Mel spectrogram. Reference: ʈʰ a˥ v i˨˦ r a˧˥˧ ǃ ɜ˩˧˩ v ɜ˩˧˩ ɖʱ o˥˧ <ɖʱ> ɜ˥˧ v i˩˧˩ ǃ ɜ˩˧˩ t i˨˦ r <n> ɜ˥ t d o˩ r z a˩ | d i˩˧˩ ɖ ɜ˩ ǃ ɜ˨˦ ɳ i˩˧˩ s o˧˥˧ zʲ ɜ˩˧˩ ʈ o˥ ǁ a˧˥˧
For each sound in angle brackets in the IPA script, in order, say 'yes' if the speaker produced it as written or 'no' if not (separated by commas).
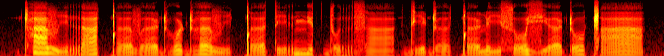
yes, no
